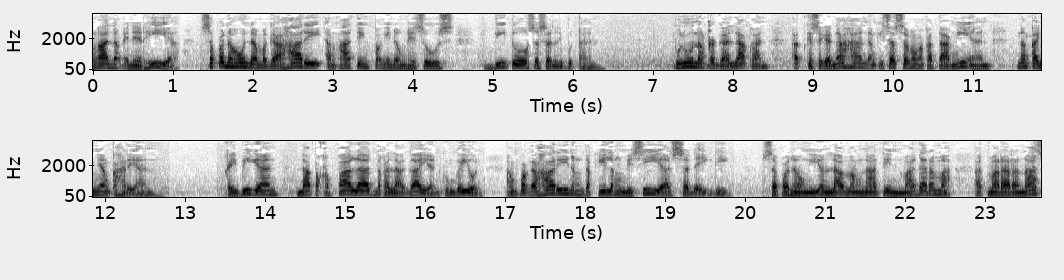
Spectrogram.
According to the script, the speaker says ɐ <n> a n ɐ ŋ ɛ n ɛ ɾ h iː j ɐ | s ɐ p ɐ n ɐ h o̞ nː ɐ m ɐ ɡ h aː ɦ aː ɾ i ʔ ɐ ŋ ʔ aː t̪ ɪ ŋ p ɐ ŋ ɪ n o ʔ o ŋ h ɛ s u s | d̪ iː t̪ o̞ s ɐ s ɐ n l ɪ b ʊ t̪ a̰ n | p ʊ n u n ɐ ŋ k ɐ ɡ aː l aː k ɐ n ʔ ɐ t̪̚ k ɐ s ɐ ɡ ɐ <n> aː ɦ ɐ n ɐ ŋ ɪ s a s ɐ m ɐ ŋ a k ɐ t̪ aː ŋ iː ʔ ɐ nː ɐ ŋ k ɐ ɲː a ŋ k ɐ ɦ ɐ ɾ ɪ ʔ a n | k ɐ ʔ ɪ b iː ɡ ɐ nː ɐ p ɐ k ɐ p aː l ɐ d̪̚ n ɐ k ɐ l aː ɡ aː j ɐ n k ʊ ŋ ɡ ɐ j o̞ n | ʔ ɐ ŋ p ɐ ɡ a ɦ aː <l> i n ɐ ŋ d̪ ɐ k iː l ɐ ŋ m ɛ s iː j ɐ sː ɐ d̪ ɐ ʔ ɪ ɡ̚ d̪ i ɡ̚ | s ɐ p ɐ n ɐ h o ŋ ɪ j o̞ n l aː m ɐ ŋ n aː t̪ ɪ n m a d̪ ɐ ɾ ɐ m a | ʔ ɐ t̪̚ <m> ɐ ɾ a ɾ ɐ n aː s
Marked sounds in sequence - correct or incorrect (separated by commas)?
incorrect, correct, incorrect, correct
